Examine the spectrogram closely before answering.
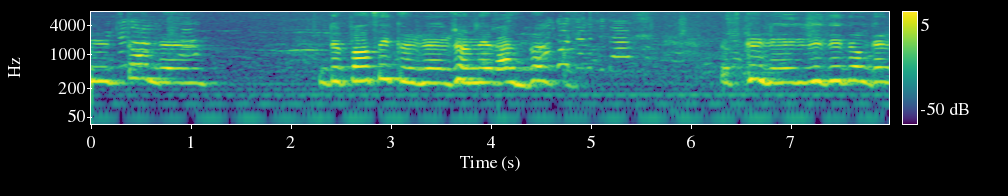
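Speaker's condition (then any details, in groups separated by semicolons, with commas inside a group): Cerebral palsy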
